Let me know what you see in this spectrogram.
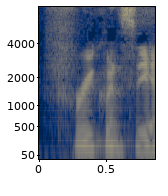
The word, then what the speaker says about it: FRE4KNC: Let me introduce you to the sounds of Frequency, but that's spelled FRE4KNC. But I looked at the pronunciation just to make sure I didn't sound like an asshole on air. It's pronounced Frequency, everybody.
